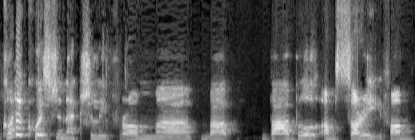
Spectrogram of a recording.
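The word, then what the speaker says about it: Bärbel: It's Barbel. Pronunciation B-A-E-R-B-E-L, and it's got the note above the A.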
